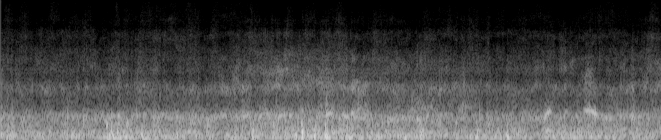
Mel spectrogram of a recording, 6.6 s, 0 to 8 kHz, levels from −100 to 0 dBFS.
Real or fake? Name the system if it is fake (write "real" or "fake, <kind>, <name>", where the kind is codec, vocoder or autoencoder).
fake, codec, HILCodec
